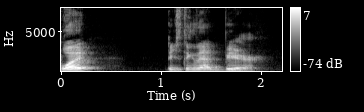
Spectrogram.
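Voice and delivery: attempted very deep, low voice, falling short. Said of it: "I can't do a Xerxes voice".

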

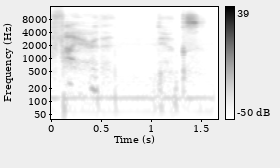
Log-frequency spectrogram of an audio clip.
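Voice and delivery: barely audible, very quiet, breathy whisper. Showing how a whisper could be a disaster: whispering. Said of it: "like if I'm whispering".

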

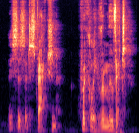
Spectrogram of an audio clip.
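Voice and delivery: hushed stage whisper, spoken as an aside. A player's character addresses another character in the game, hushed voice. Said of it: "say in a hushed voice".

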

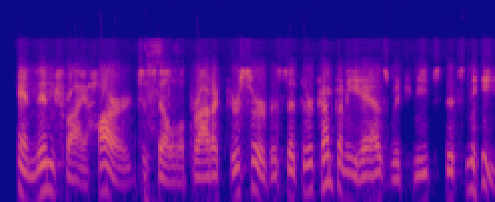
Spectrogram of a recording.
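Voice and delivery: ordinary talk, nothing marked

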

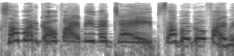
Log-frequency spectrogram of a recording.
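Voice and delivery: mock, shrill, very high-pitched scream. Recalling wrapping the presents: retelling own screaming. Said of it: "I was screaming like".

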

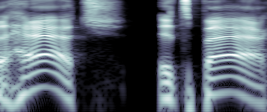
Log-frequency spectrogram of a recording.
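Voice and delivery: dry, flat, expressionless deadpan delivery. Mocking a poorly written TV line: imitating Juliet's deadpan delivery. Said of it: "she delivered it so deadpan, so flat".

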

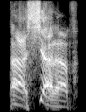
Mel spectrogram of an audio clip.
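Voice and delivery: angry tone. Acting out a reply to the voices in a scene: angrier voice. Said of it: "reply back in a more angrier voice".

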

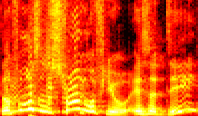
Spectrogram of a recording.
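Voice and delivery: very high-pitched voice with big swoops. Talking to the two dogs: Yoda voice. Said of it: "like when we talk like Yoda".

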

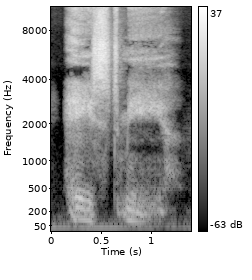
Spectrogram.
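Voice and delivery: deep put-on voice. Showing how it would word the command, in a very deep voice. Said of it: "in its uh very deep voices".

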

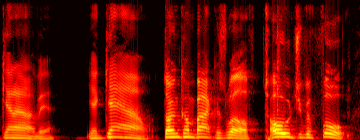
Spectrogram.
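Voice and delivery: put-on very rude man voice. Retelling how a man ran off another tramp, imitating a very rude man. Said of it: "He was very rude to the other Tramp".

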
